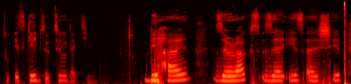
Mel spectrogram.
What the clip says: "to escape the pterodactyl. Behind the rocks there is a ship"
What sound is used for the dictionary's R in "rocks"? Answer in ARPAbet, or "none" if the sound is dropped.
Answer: R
